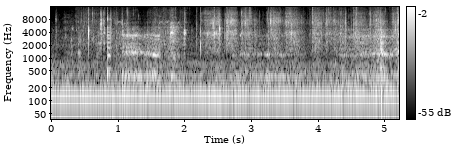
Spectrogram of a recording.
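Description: A knife and fork scrape and tap against a plate.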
